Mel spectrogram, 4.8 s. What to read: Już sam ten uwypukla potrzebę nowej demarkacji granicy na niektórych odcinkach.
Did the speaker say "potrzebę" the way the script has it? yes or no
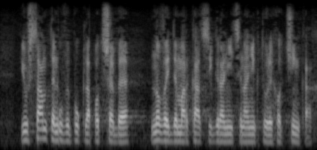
yes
